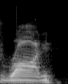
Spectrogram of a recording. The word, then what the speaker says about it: Ran: I do want to watch uh Yojimbo, Sandreo, uh Throne of Blood, Rashimon, and then Ran as well. Authentically pronounced Ron.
